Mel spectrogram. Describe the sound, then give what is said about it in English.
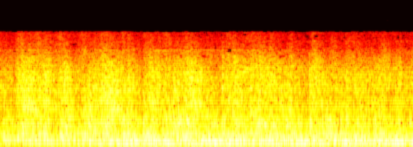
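Train wheels of yellow celery cars pulled by an engine out of Los Angeles at night clack steadily over rail joints in a continuous, loud rumble, with a repeating rhythmic clatter riding on a deep low-end roar. No voices are heard. “Splatter to clicks of a rhythm. Wobble and sway. Clank and snap. Cold yellow celery cars. Sucked by an engine.”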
